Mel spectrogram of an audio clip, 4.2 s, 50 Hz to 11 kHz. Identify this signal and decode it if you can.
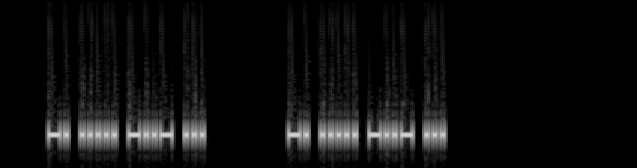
Morse code, heard as a keyed tone, about 46 wpm, 700 Hz. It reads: N5XS N5XS
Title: USA Call Signs - 4 Characters - Repeated 2x - 45wpm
